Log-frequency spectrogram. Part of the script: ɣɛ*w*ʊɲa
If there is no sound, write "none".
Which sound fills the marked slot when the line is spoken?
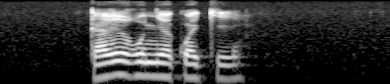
ɣ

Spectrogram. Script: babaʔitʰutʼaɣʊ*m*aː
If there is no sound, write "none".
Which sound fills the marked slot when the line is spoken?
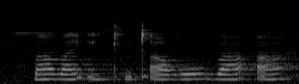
b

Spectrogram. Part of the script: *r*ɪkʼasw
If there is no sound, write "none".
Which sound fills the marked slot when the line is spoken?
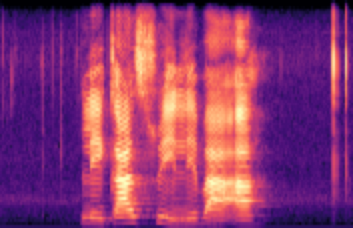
l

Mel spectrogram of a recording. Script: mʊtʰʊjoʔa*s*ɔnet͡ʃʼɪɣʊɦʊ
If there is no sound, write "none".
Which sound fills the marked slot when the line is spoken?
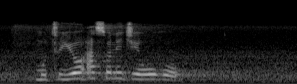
s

